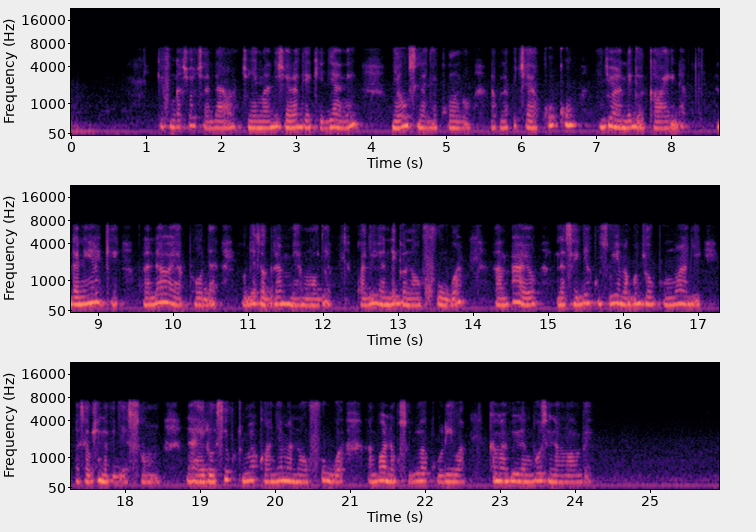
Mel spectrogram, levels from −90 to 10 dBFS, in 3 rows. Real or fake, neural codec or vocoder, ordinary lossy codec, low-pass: fake; codec, 16 kHz, 6 kbps, DAC; Opus, 32 kbps; 7.2 kHz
